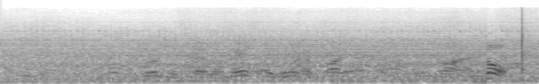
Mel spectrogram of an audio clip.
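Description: Portable fire pump engine running steadily, with men shouting in the background, louder near the end.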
